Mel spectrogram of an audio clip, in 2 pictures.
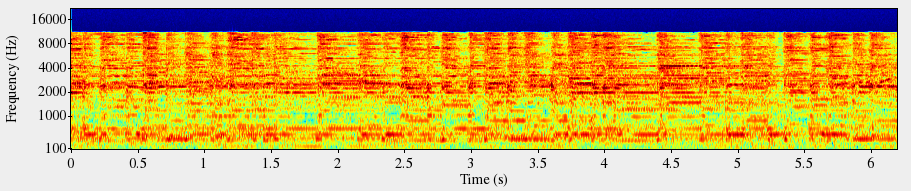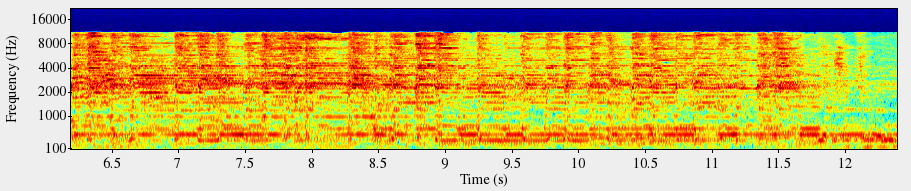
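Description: Acoustic guitar strummed steadily and hard, an instrumental passage of a solo punk song played live with no vocals.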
